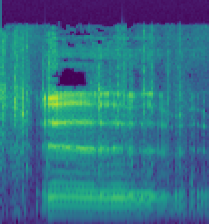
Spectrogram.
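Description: A man's drawn-out hesitation sound, a held 'euhh' at one steady pitch lasting about a second, trailing off before he speaks again.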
